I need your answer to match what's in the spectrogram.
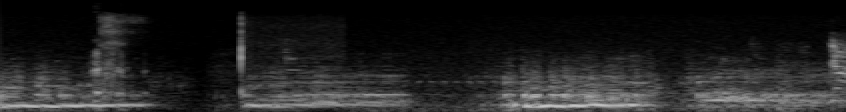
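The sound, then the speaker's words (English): A lion roars in a series of deep, loud, rumbling bursts separated by short pauses, with a sharp crack between the first two; no one speaks. “See, that's the real lion right there.”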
